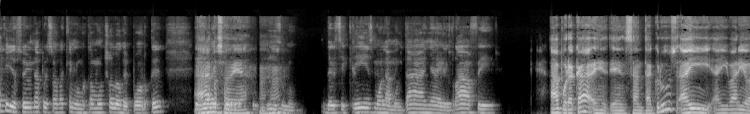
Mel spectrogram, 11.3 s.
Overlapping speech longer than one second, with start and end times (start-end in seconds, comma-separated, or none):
2.9-4.4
